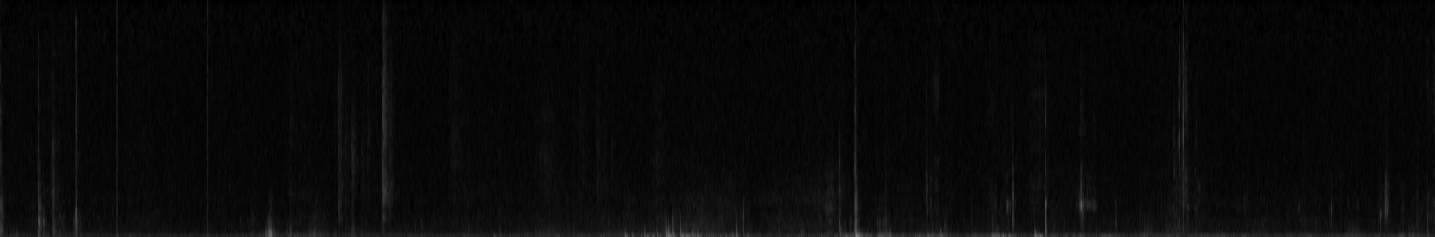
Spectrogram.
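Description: A cat's paws pad across a foam mat.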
